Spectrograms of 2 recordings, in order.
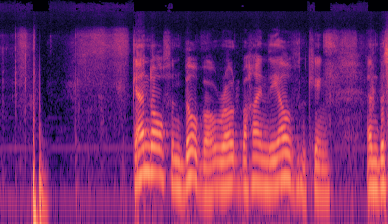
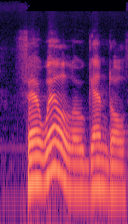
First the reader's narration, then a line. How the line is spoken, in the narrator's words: said the king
